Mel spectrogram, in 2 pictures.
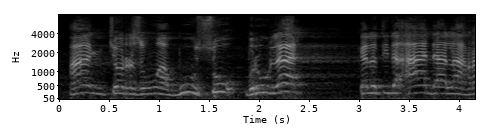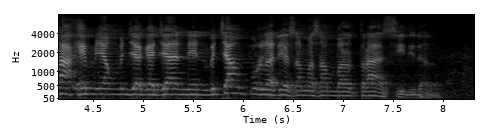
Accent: Wajo, South Sulawesi, Indonesia; born there; Alhamdulillah kita lahir di Wajo, negerinya para ulama.

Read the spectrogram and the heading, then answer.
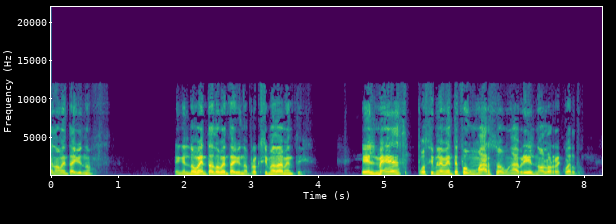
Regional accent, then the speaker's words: Puerto Escondido, Oaxaca, Mexico; yo soy nacido y crecido en Puerto Escondido. Y yo inicié a hacer surf a los 13 años.

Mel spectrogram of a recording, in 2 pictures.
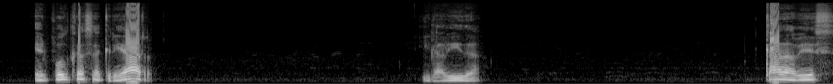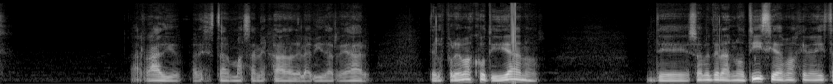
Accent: Spain; Con una radio que no se actualiza en mi país, España

